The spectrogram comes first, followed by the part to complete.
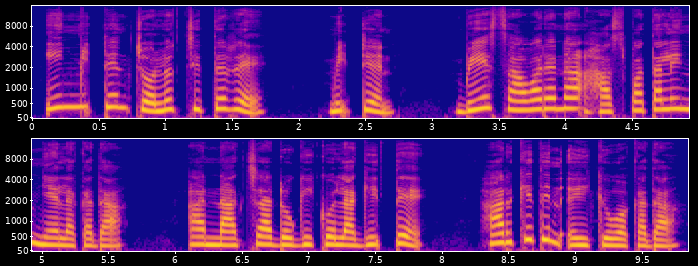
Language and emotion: Santali, sad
